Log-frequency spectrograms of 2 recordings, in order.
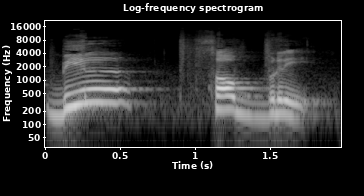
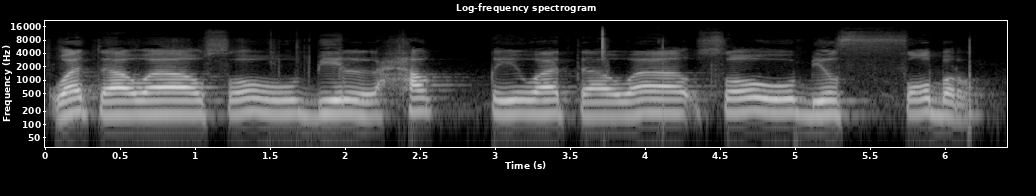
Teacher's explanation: enggak ada bunyi L-nya di situ ya. Alif lam syamsiyah ya.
